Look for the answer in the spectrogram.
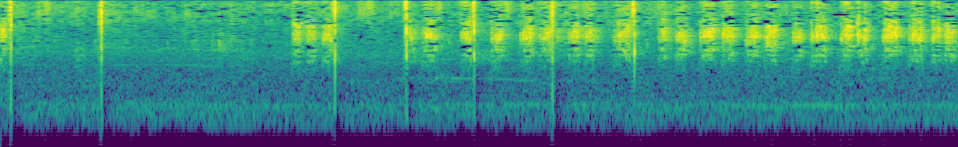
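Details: Plain prinia song as tutor material for other birds: a few sharp clicks, then a long run of buzzy, high pulsed notes grows steadily denser toward the end.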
